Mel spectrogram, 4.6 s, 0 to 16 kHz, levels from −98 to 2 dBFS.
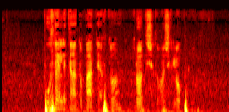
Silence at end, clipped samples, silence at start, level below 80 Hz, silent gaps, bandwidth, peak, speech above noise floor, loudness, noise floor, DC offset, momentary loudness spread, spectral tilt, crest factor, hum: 0.85 s; under 0.1%; 0.9 s; -30 dBFS; none; 11.5 kHz; -2 dBFS; 36 dB; -25 LUFS; -62 dBFS; under 0.1%; 13 LU; -5 dB/octave; 22 dB; none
